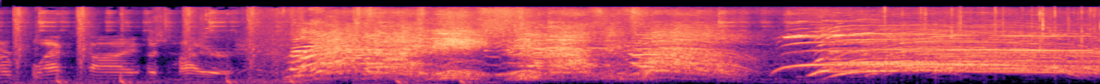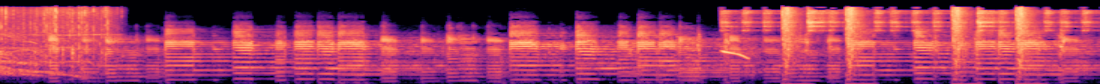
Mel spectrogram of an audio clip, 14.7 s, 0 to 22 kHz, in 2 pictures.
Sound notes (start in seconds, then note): 4.9 cheers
